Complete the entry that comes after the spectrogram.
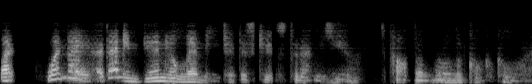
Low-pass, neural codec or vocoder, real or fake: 7.2 kHz; codec, 44.1 kHz, 0.9 kbps, DAC; fake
